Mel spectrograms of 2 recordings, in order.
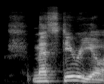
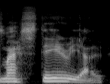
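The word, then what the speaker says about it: Mastery.io: Have I butchered the name completely, Kurt? I think maybe you have. I think it's Masterio. I think it is. Masterio.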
